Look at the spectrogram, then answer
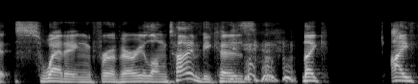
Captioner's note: laugh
